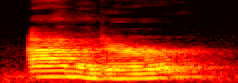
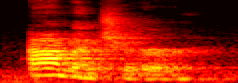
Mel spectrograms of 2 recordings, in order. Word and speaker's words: amateur: It has two pronunciations. به pronunciation دومی نگاه کنین، دقت کنین. ببینید چه جوری میگم، دو تا داره. یکیش British English هستش که میگه amateur و American Englishش میگه amateur. So, amateur British English, amateur American English. پس بچه ها پرونانسیشن بریتیشش و انگلیسیش رو بهتون یاد دادم، توی امریکنش رو بهتون یاد دادم. توی امریکن این قسمت صده چ میده، توی بریتیش انگلیش همین ت صدا میده.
